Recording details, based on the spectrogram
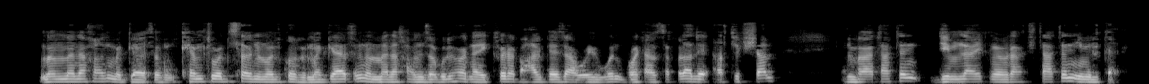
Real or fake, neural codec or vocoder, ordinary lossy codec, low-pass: fake; codec, 44.1 kHz, 3.4 kbps, Pupu-Codec; MP3, 32 kbps; 7.2 kHz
